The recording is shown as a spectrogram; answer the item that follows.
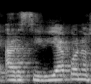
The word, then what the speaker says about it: Arcidiácono: Eh, arcidiácono está muy bien dicho.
